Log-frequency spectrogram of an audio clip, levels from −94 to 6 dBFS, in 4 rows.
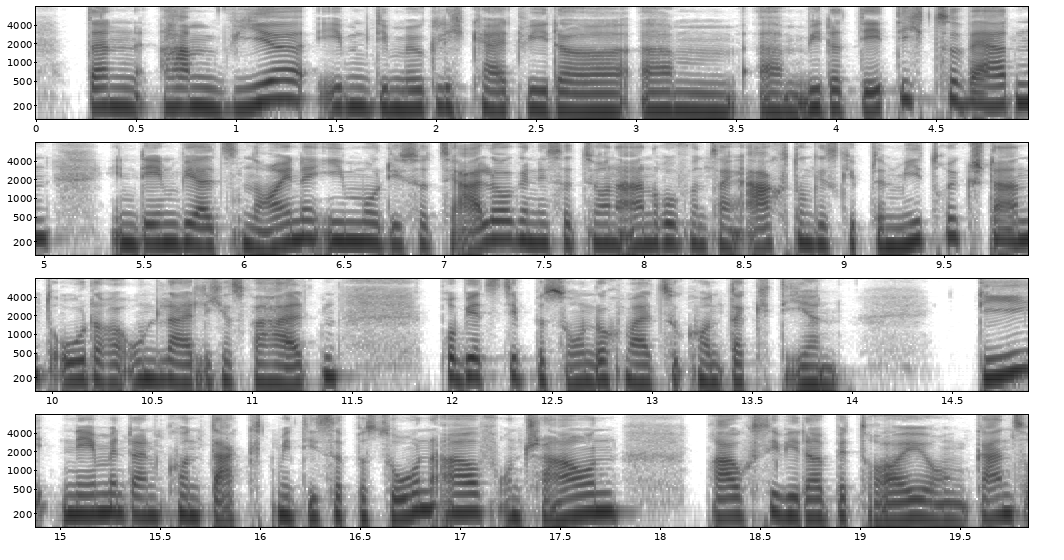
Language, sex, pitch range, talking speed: German, female, 170-195 Hz, 160 wpm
